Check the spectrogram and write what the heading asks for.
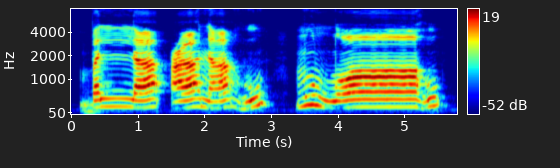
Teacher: बल्ला, इन के ऊपर ज़बर बगैर खींचे पढ़ेंगे, नून के ऊपर ज़बर बगैर खींचे पढ़ेंगे, हा के ऊपर पेश बगैर खींचे पढ़ेंगे और ये दो आंखों वाली हा को हम सीने की तरफ वाले हलक से अदा करेंगे और बगैर खींचे पढ़ेंगे।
